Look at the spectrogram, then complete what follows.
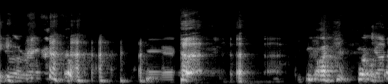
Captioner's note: laughing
